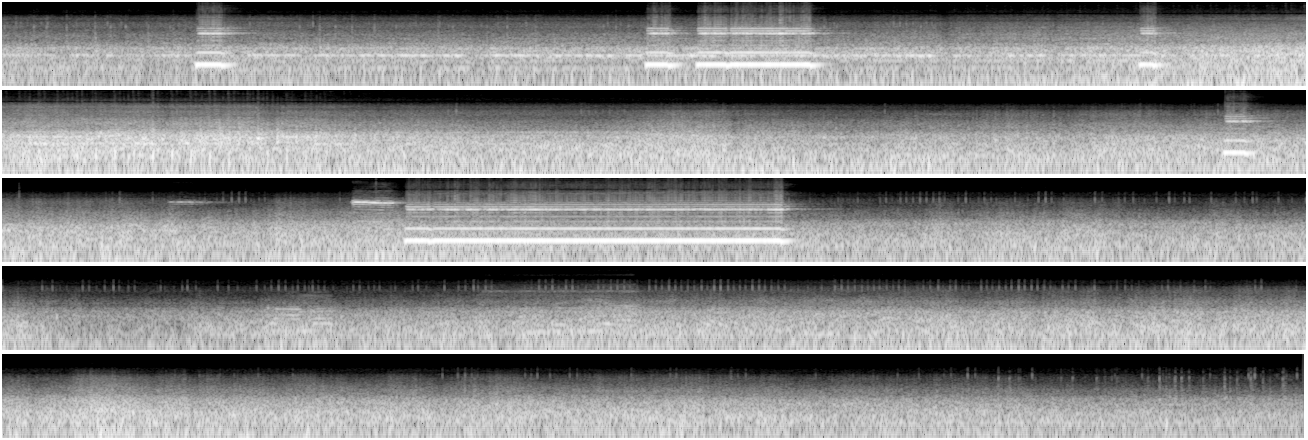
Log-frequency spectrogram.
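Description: A scooter horn honked repeatedly over the steady wind and road noise of riding: a short beep about a second in, a quick double beep a little later, two more short beeps, and then one long blast of about two seconds around the middle. The beeps are the loudest sounds.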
